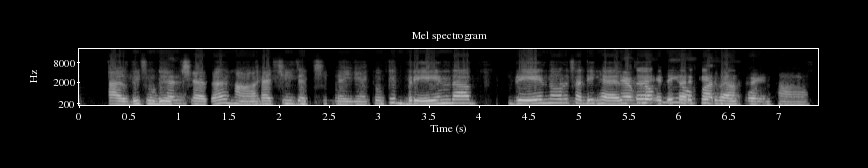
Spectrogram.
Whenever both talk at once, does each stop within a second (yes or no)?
no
